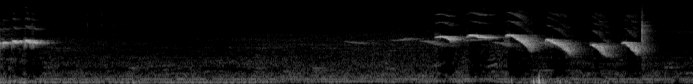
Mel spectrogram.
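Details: Greater green leafbird mimicking a kingfisher: after a quiet stretch, a burst of about six loud, sharp, high descending whistled notes in quick succession, over a faint low hum.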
